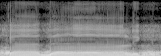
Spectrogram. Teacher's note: Ini mad thai juga panjang dua harakat. Jadi panjang qadzalik.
